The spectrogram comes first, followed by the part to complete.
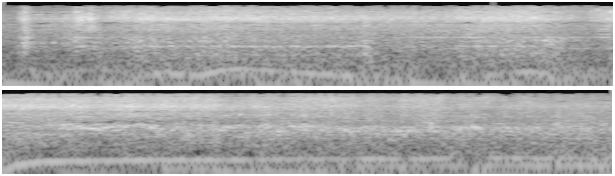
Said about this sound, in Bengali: Driver, গাড়িটা আর একটু সামনে নাও।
